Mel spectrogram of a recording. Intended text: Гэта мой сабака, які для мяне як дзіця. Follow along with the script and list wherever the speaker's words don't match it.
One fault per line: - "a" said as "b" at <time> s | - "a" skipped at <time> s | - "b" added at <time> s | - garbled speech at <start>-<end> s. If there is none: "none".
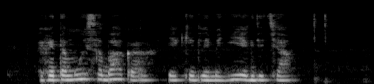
none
